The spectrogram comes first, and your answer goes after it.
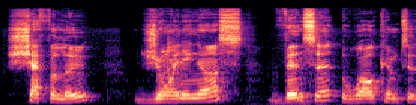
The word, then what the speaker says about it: Cefalu: This is the book, Rat Snakes, Vincent A. Cefalu. We're going to get into that. That's the proper pronunciation, I believe.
